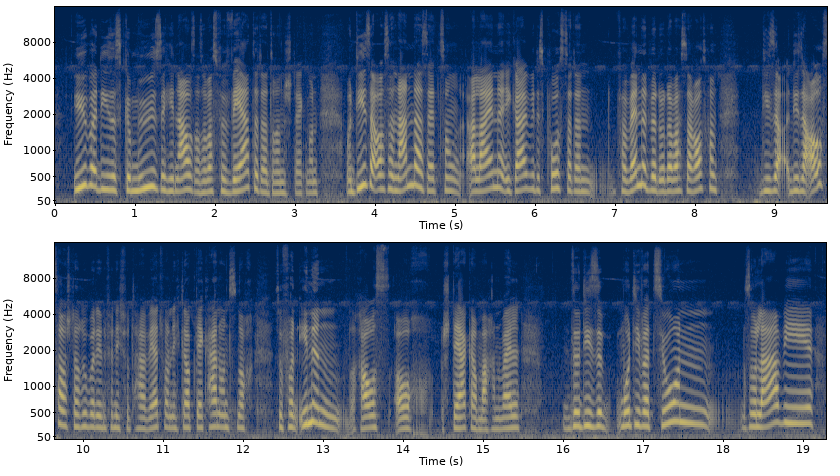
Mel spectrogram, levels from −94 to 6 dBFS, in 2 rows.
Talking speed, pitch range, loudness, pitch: 170 wpm, 220-265 Hz, -22 LUFS, 235 Hz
